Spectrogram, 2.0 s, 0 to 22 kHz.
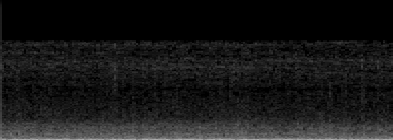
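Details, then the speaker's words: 1992 Ford Bronco, sat for months, plugs changed (gaps/type doubted): loud, deep idle with chuffing, puffing throb; exhaust leaking from a small hole, muffler barely connected past the cat, running rich. "Exhaust's got a little hole in it up there, huh?"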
